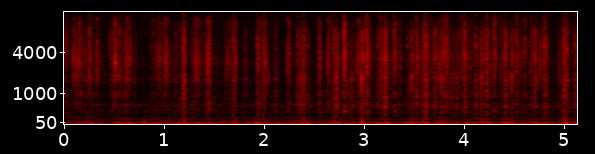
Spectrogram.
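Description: Long acrylic nails tap and scratch the top of a Disney Fantasia VHS case, a hollow plastic clamshell with a glossy printed cover lying flat on a table. The result is a quick, steady run of crisp, bright clicks mixed with dry scratchy rustling, each tap dying away almost at once, with little low-end body.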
